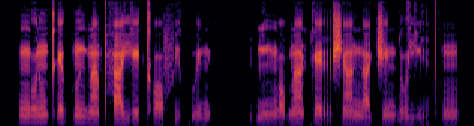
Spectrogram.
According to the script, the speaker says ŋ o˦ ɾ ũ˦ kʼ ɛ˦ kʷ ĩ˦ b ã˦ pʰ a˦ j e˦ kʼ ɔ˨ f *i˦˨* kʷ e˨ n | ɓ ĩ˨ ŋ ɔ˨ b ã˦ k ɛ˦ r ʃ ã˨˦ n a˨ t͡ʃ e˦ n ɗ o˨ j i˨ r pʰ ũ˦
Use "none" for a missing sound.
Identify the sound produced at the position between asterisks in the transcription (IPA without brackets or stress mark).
i˦˨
